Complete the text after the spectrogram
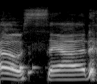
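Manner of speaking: put-on sarcastic robot voice. Repeating a droid's line from the movie: sarcastic D-O droid voice. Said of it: "it sounded so sarcastic".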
